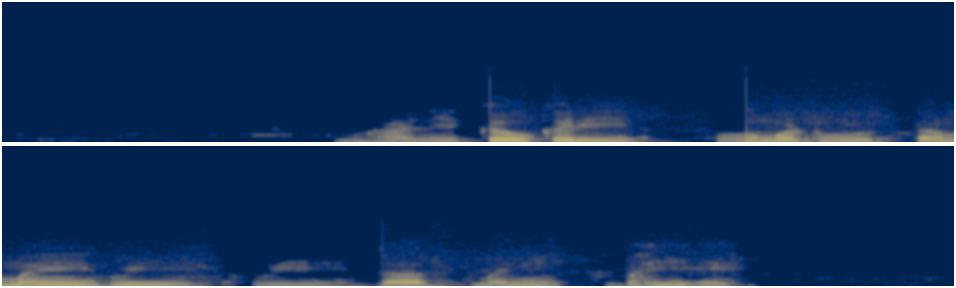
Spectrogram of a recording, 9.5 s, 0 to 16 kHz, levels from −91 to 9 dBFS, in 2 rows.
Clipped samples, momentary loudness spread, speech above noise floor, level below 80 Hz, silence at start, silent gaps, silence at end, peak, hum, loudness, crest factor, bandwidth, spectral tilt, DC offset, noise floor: under 0.1%; 19 LU; 61 dB; -70 dBFS; 1.7 s; none; 1.1 s; -8 dBFS; none; -27 LUFS; 20 dB; 3.8 kHz; -12.5 dB/octave; under 0.1%; -88 dBFS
